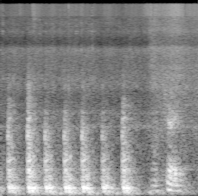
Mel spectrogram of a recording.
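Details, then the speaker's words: Dunster Water Mill, Somerset, water-powered millstones milling rye: regular dull, wooden knocking about four times a second as the shoe is shaken to feed grain onto the turning stones. Normal "chattering of the stones." "and that knocking noise you will hear when the stones are turning we often call it the chattering of the stones"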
